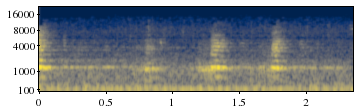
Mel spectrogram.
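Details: Canada geese fighting, territorial, with three short nasal honks spaced about half a second apart over a faint low hum.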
